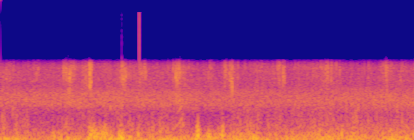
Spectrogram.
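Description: Irregular footsteps squelching on wet, soggy grass, with wind rumbling on the microphone.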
